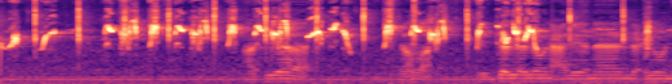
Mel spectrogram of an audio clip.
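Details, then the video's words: Bulbul singing with wing display: bright, quick whistled and chirping notes in a lively run while a man's voice talks softly over parts of it, with a low hum behind. "بلبل يغرد تغريد برواز جناح"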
